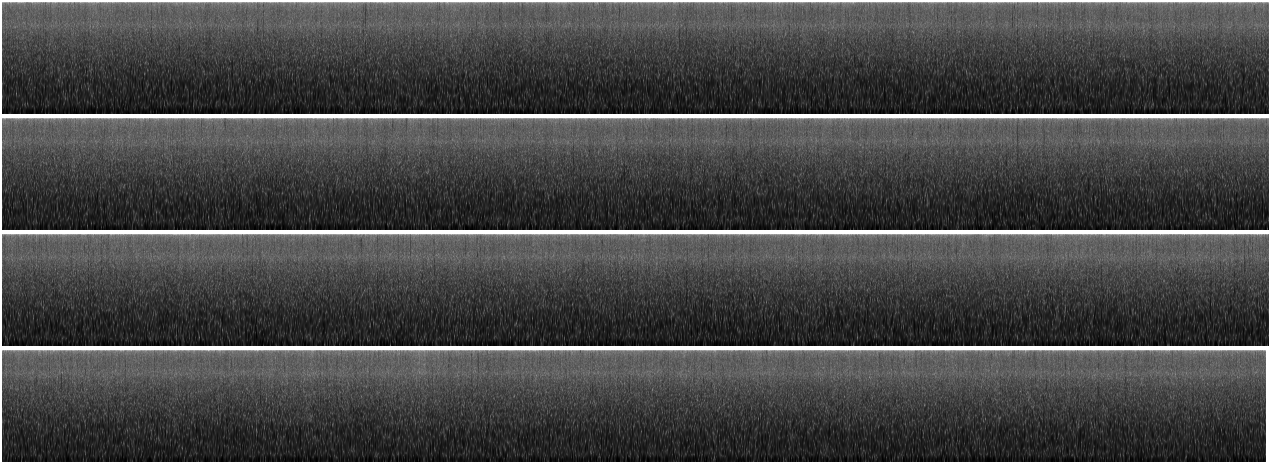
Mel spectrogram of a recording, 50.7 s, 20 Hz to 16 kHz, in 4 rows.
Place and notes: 桃米溪, 桃米里 Nantou County - Weir
Weir, stream
Zoom H2n MS+XY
